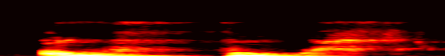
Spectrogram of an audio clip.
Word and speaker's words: Aufwuchs: However, you do have to be a little careful if you're using the German pronunciation of Aufwuchs, that people do not think you've said something else unfortunate.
